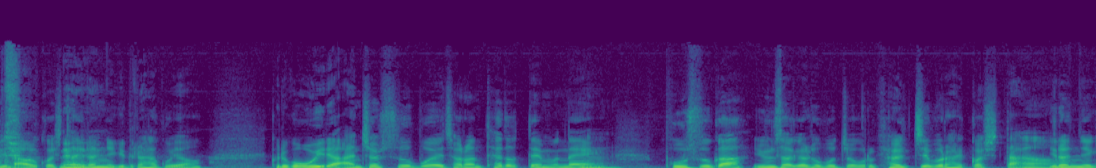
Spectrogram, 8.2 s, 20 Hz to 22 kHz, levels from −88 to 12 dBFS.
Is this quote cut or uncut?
uncut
